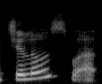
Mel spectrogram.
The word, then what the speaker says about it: Chillo: One was, what did you say, chillos? How do you spell it?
